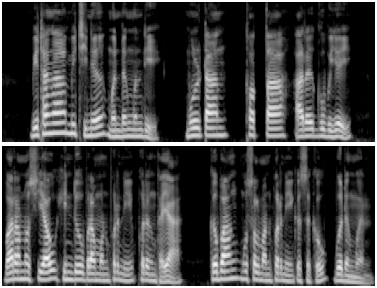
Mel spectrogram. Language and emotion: Bodo, neutral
